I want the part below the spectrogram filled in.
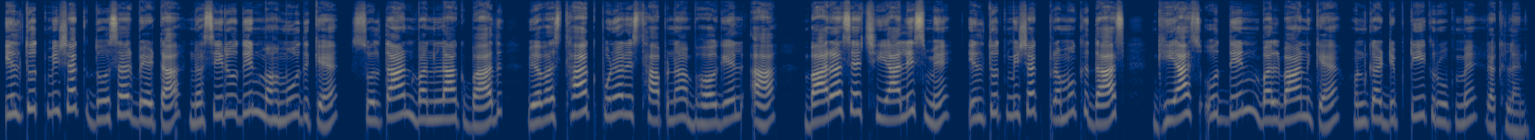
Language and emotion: Maithili, neutral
